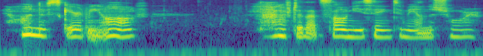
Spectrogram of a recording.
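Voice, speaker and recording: A woman playing a tender, excitable young princess in love in a romantic ASMR roleplay, talking haltingly and often slipping into a whisper. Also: medium pitch, creaky. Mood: loving.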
